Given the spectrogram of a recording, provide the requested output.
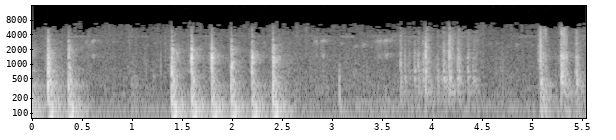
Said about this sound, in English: Although it was late at night, the door of the sheriff's home echoed with a loud knock.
